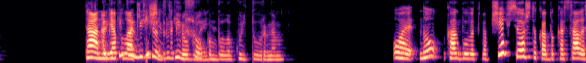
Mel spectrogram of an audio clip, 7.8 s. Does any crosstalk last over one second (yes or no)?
yes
